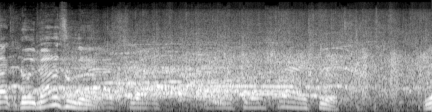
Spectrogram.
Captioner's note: cheers and applause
